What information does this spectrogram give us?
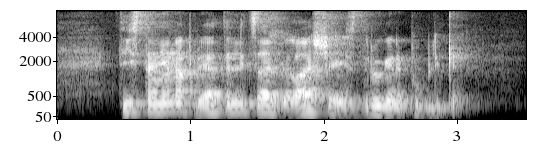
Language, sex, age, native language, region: Slovenian, male, 18-29, Slovenian, Drava region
